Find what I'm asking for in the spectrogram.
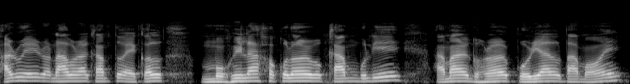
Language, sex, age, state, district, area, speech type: Assamese, male, 30-45, Assam, Biswanath, rural, spontaneous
